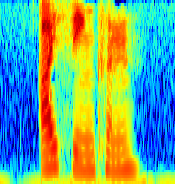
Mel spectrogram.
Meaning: meaning, that is to say, in other words, as in
- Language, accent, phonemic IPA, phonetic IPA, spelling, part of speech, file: Armenian, Eastern Armenian, /ɑjˈsinkʰən/, [ɑjsíŋkʰən], այսինքն, conjunction, Hy-այսինքն.ogg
